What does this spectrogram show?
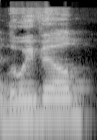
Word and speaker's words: Louisville: and I said at Louisville my whole life and then one day he was talking to me and he's like no Zowie it's it rhymes with oval Louisville what would you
